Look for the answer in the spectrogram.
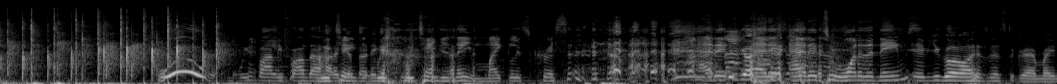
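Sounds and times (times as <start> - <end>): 
hand clapping: 0.0 - 2.5
speech: 1.6 - 10.5
laughter: 3.4 - 5.0, 5.6 - 8.8.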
